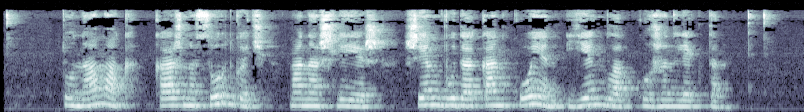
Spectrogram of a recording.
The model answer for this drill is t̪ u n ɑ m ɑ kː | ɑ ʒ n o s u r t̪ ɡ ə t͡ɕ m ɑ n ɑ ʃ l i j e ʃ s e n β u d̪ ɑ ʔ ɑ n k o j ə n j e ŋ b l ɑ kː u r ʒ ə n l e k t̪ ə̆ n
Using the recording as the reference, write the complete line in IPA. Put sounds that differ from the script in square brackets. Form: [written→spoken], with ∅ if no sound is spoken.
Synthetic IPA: t̪ u n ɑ m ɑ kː | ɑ ʒ n o s u r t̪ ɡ ə t͡ɕ m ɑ n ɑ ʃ l i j e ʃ [s→ʃ] e [n→m] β u d̪ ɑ [ʔ→k] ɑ n k o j ə n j e ŋ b l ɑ kː u r ʒ ə n l e k t̪ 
